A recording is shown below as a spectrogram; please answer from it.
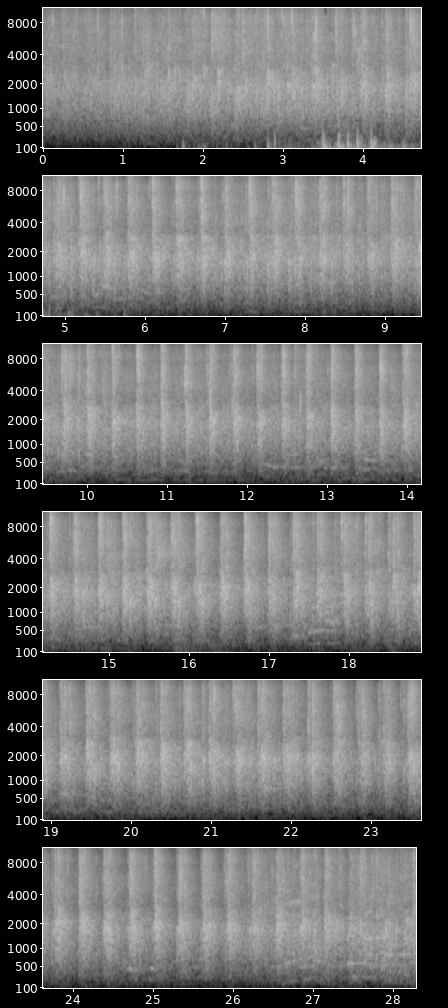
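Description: A hall full of people applauding a round of applause. After a few seconds the clapping settles into a steady rhythm in unison. A voice calls out briefly about three to four seconds in.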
